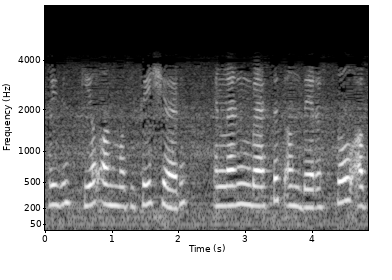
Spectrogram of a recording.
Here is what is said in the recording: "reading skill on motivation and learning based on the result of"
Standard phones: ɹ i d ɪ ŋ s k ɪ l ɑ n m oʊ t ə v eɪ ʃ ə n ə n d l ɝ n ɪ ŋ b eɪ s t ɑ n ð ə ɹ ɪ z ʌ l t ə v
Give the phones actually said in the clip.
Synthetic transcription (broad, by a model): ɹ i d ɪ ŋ s k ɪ l ɑ n m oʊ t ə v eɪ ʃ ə n ə n d l ɝ n ɪ ŋ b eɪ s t ɑ n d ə ɹ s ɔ l ə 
